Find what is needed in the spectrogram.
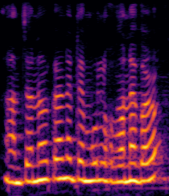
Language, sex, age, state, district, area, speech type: Assamese, female, 60+, Assam, Charaideo, urban, spontaneous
